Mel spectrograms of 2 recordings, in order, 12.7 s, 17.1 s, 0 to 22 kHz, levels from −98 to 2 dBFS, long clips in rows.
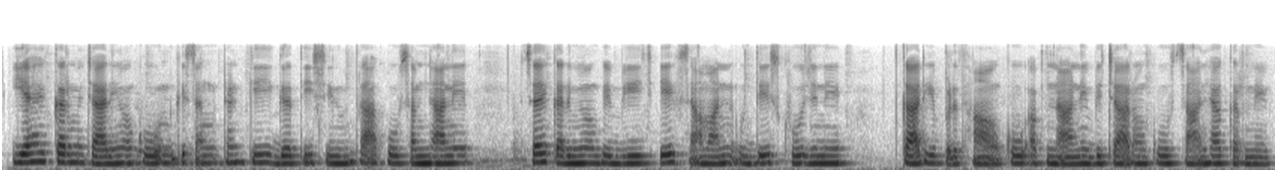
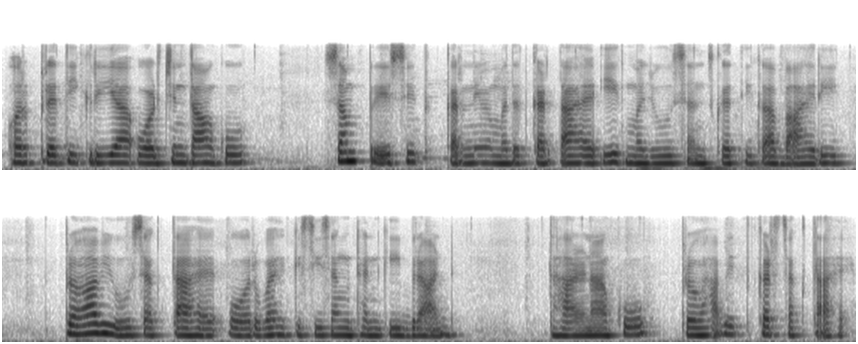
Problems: background sounds at intervals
